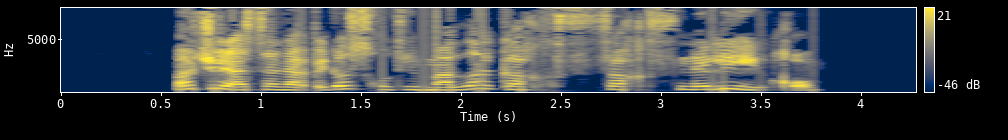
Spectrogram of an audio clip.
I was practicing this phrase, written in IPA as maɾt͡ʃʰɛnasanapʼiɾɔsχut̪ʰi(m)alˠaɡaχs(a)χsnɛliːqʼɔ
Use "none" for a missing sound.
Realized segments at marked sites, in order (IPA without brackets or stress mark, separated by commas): m, a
